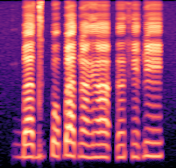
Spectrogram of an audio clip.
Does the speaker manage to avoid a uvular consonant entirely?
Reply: yes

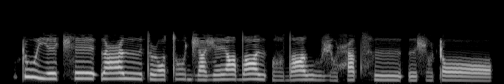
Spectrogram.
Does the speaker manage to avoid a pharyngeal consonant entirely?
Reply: no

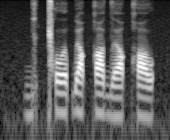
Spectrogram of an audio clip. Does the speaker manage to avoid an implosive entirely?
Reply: no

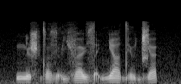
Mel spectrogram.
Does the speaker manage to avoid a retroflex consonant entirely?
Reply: no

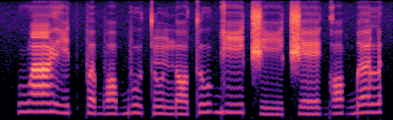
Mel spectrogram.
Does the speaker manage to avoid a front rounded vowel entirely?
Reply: yes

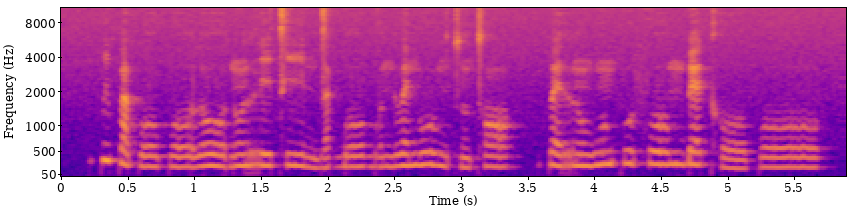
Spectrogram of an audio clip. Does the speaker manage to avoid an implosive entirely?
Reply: no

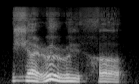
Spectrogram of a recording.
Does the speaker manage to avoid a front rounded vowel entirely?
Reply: no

